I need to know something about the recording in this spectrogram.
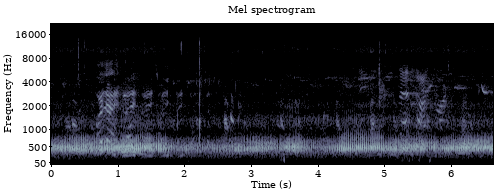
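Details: Common toads and various frogs tussling in a spawning pond, in an experimental above- and underwater recording. A steady low chorus ebbs and surges, mixed with rapid higher-pitched frog calls, sharp clicks and some disturbance noise.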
